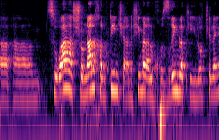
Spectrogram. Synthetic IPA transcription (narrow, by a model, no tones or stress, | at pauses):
a | t͡suʁaaʃo̞nalaχalutinʃeaːnaʃimalaluχo̞zʁimlakʰeilo̞tʃelahem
